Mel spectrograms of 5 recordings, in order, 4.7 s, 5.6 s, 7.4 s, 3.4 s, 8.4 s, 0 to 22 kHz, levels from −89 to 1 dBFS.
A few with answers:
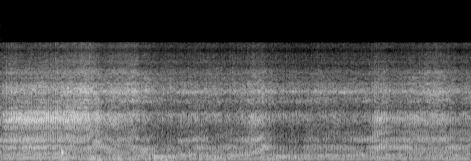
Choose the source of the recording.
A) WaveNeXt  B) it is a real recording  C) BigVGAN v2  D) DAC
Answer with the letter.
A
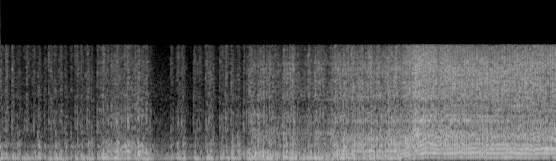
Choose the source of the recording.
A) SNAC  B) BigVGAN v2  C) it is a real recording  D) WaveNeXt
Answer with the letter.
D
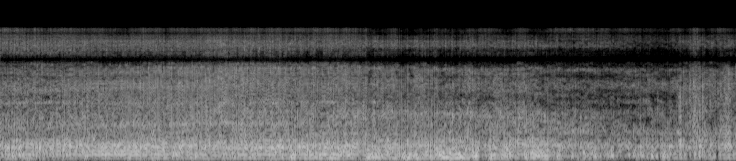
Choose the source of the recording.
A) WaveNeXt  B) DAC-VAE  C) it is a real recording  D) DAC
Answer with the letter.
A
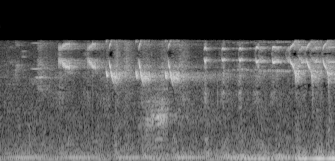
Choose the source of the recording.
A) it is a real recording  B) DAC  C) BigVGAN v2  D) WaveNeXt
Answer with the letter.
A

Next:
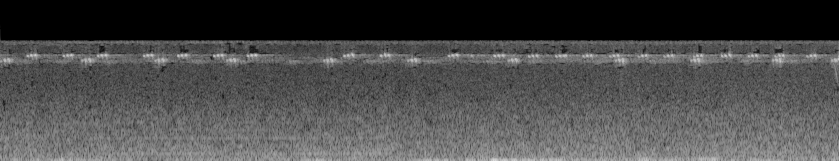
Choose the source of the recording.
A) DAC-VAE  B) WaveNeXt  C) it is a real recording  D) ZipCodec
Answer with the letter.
C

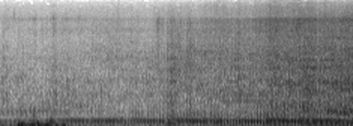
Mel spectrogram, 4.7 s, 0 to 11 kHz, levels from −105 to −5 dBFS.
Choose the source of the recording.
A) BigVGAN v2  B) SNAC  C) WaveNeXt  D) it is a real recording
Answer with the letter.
D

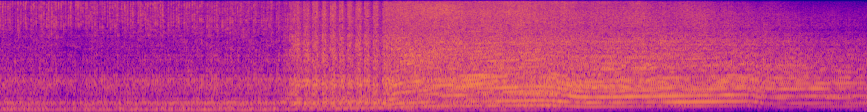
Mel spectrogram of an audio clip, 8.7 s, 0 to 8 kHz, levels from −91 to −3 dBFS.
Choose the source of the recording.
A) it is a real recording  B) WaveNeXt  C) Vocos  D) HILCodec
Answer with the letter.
A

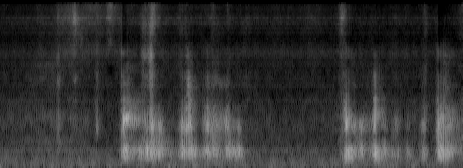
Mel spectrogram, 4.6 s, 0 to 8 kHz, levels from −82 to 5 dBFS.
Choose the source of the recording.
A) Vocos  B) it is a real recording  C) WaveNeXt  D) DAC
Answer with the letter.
C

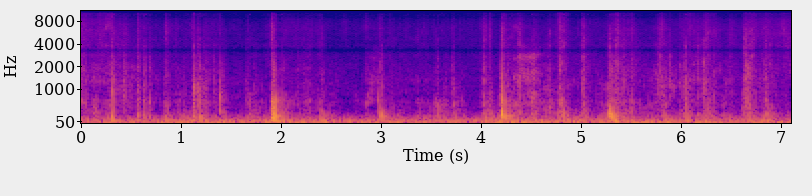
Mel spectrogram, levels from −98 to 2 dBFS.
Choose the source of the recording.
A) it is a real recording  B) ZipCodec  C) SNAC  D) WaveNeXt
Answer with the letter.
D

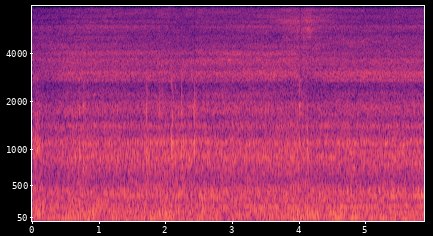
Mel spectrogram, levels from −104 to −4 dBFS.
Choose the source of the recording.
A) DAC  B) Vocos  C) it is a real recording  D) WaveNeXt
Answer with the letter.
C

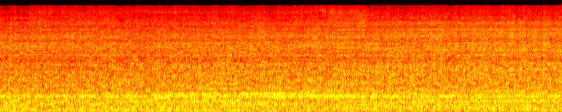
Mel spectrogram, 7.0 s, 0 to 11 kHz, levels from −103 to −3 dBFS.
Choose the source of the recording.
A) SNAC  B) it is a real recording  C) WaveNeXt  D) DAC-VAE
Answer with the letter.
C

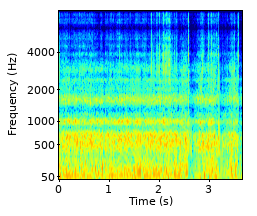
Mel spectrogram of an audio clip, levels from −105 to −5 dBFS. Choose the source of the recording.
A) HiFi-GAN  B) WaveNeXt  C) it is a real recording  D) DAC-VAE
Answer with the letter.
B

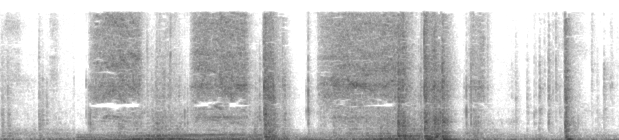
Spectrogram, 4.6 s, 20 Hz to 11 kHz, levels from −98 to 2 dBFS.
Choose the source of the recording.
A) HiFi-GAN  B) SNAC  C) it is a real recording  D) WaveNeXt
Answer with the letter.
C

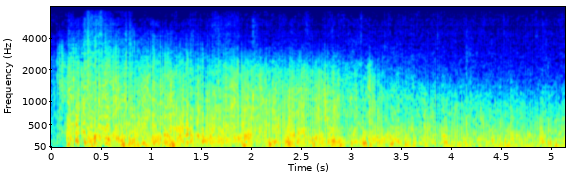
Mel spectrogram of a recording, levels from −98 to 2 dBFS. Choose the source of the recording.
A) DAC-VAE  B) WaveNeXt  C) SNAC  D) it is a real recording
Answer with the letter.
B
